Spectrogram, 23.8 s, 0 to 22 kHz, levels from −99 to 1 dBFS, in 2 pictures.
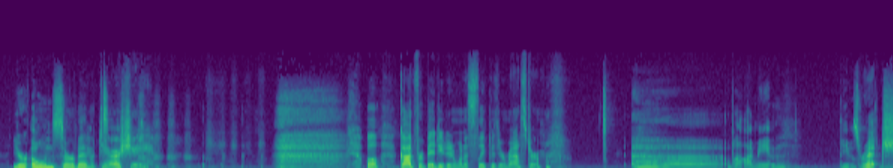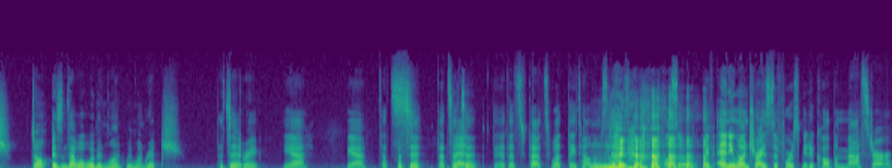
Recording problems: none

